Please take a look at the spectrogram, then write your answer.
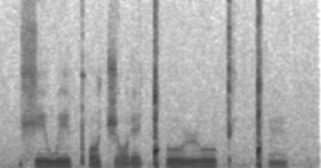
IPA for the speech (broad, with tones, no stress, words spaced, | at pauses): xe˦we˦ pʼɔ˦t͡ʃɔ˨ɾɛ˨ ǃʼo˦˨ɹo˦ kʼḛ˨˦ǃʼɛ̃˨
